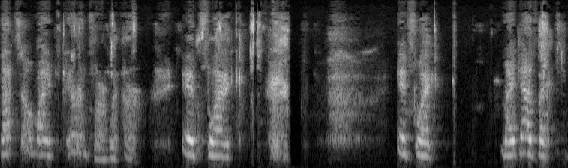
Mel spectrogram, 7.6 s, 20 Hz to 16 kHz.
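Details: 17-year-old living with cerebral palsy, speaking spontaneously in a live interview; possible dysarthria in cerebral palsy.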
